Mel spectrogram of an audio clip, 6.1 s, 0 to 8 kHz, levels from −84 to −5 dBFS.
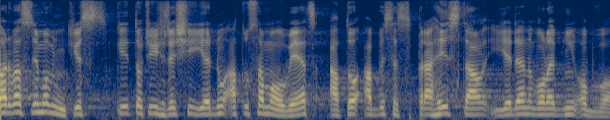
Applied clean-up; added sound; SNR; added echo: none; none; none; none.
